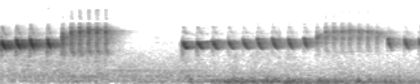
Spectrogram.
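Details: A male olive-winged bulbul (Pycnonotus plumosus) sings two bursts of quick, bright chattering notes, about three per second, rising slightly in pitch and separated by a brief pause.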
